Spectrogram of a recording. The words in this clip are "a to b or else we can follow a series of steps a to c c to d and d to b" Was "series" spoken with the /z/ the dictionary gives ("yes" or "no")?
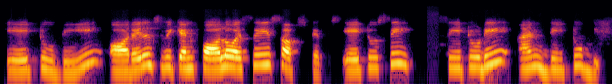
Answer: no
